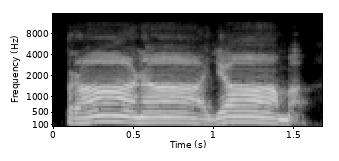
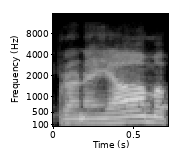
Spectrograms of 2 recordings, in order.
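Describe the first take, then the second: First: The word is said with three separate stresses. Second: The word is said with fewer than three stresses. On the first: The speaker calls it right. "three times stress" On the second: The speaker calls it wrong. "you cannot say"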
